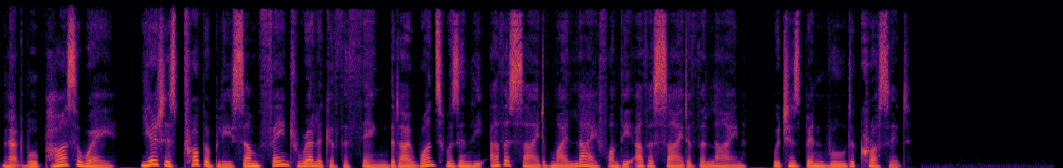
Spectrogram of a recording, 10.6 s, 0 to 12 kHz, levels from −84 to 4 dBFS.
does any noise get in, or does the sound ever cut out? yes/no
no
